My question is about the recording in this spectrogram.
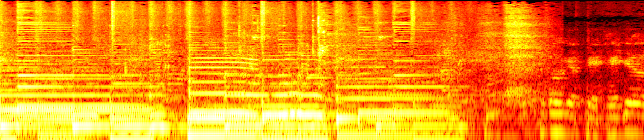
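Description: Background music led by a strummed guitar over bass notes, fading out about five seconds in.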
